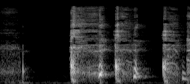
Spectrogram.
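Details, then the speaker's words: Young woman recovering from flu: a short run of about four dry, harsh coughs, a lingering cough triggered by laughing, talking loudly or too long without water, now improving. "Honestly, my cough is still here. It's not very often that I'm coughing though, so it's definitely getting a lot better. It's only ever when I like try to laugh or try to talk too loud is when I cough, or I talk too long without like drinking water."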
